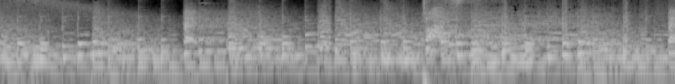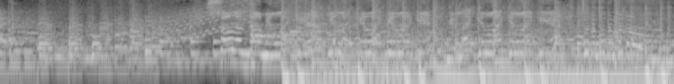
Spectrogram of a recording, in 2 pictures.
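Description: A K-pop girl group song plays loudly with a bright, layered arrangement and steady beat, building through a rising sweep into a fuller, heavier section with deep bass.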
